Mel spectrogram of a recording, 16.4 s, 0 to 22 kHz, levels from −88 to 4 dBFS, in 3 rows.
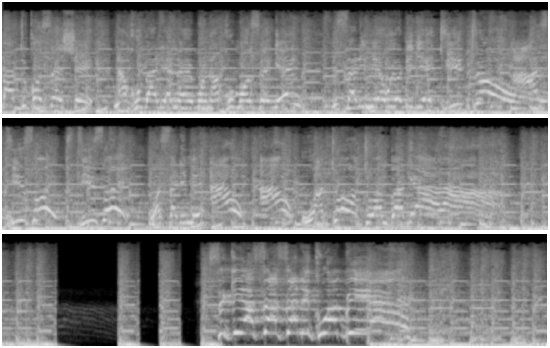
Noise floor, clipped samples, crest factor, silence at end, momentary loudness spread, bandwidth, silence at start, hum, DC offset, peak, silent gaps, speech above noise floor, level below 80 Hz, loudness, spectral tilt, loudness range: -57 dBFS; under 0.1%; 10 dB; 0 s; 5 LU; 16.5 kHz; 0 s; none; 0.6%; 0 dBFS; none; 46 dB; -16 dBFS; -11 LUFS; -4 dB/octave; 3 LU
